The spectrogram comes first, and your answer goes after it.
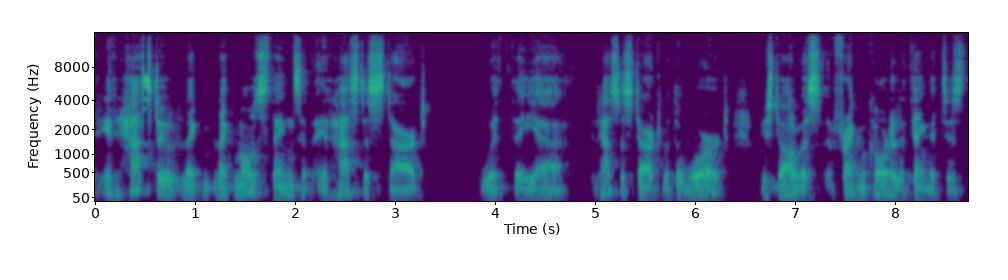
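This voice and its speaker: An older man, a theatre company co-founder, talking in an interview in a halting way with many repeated restarts. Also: fairly low pitch, a little mellow, breathy edge. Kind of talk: conversational interview.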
